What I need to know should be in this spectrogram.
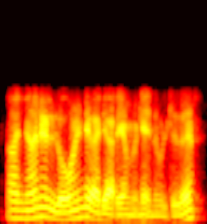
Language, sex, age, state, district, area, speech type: Malayalam, male, 60+, Kerala, Wayanad, rural, conversation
